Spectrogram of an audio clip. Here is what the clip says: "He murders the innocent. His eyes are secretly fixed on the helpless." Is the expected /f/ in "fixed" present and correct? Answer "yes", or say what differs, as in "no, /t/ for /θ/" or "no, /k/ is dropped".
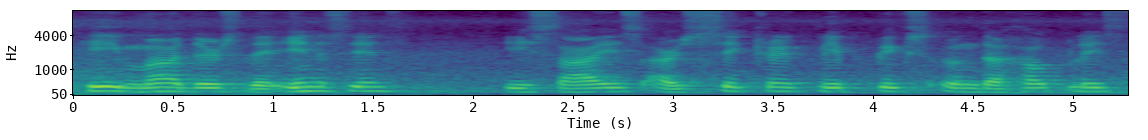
no, /p/ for /f/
